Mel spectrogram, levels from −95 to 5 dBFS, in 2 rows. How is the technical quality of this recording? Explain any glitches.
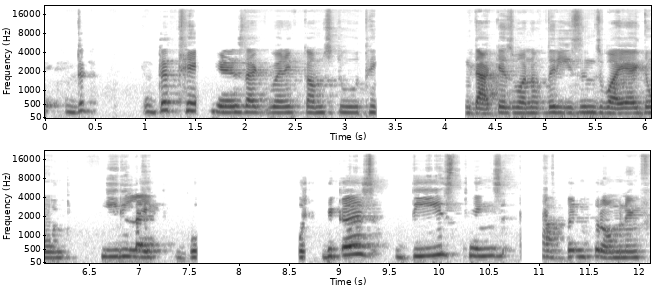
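The speech is interrupted three times by digital broadcast dropouts, at 3.29–4.25 s, 7.55–8.66 s and 10.80–11.08 s. Each time the receiver lost valid frames and muted, fading out over about 20 ms. The audio goes silent for roughly 0.9 s, 1.0 s and 0.2 s, and the speech from those stretches is lost.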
